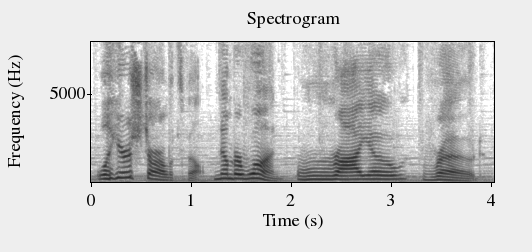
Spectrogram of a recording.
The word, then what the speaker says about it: Rio: So Rio, R I O is pronounced like the bread.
